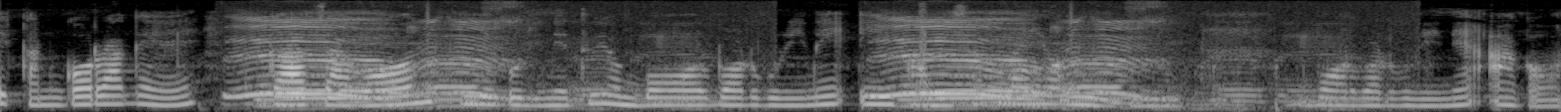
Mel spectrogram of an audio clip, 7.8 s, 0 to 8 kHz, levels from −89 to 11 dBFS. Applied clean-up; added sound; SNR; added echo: none; Crowd; 1 dB; none.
